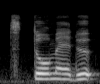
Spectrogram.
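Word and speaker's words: 勤める: 츠토메르 뭐라고요? 츠토메르라고 읽을 거예요.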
